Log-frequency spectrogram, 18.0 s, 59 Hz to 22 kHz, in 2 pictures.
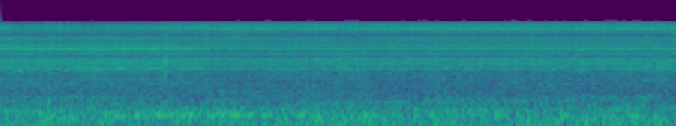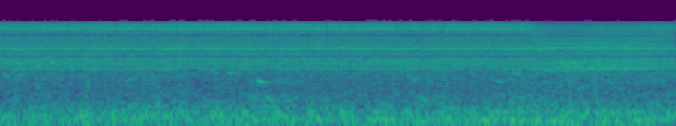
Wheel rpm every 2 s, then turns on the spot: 110, 110, 120, 120, 120, 120, 110, 110, 120.
none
